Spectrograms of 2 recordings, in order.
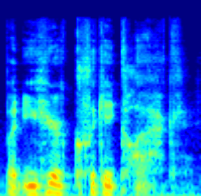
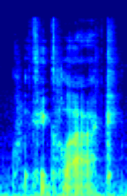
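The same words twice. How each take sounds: First: Said in the usual way. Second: Eerie low whisper of "clicky clack". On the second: A narrator's reading. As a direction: breathe "clicky clack" as a creepy unvoiced whisper. GM whispers the sound effect.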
